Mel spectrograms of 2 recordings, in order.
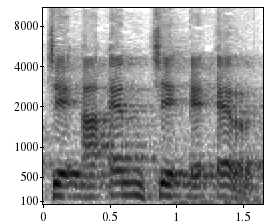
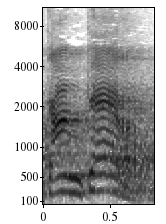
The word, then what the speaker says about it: cancer: Ini kata dokter, kalau tidak dioperasi dibuang nanti membesar kista menjadi cancer, C-A-N-C-E-R, cancer. Cara membacanya cancer. Orang kita payah nyebut cancer, kenapa? Kanker.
